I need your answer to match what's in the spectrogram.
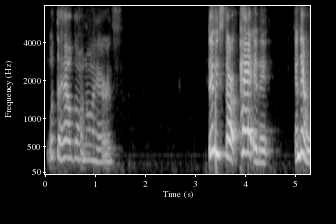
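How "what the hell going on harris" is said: stunned mutter. Real, not acted. Shocked at the kiss.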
